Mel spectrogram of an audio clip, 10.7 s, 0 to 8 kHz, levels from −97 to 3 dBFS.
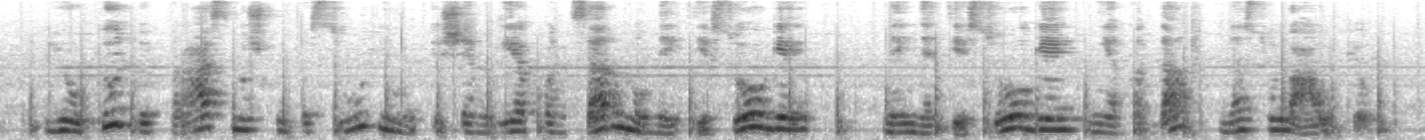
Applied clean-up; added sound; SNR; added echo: none; Run; 17 dB; none.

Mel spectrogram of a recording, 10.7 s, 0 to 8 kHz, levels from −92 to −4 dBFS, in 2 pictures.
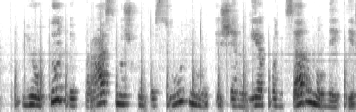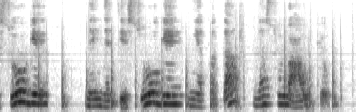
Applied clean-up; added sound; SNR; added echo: neural mask model RNNoise.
